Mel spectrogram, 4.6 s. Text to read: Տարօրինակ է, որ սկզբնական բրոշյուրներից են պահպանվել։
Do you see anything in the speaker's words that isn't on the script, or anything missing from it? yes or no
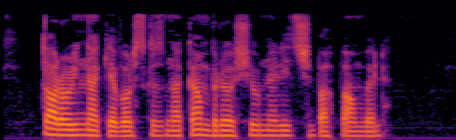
no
